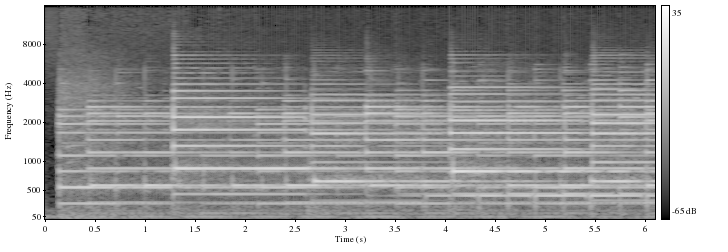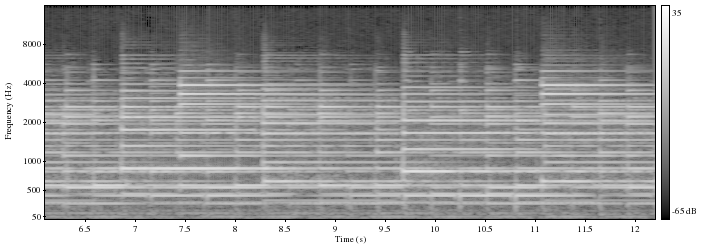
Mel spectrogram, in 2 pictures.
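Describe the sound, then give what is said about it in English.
Electric guitar panned to the left of a recording, playing a repeating figure in 5/8 time with bright, sustained notes shaped by chorus and echo effects, steady and even throughout. “So let's just focus on that electric guitar part over on the left.”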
